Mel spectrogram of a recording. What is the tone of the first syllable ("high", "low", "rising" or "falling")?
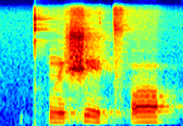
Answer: low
